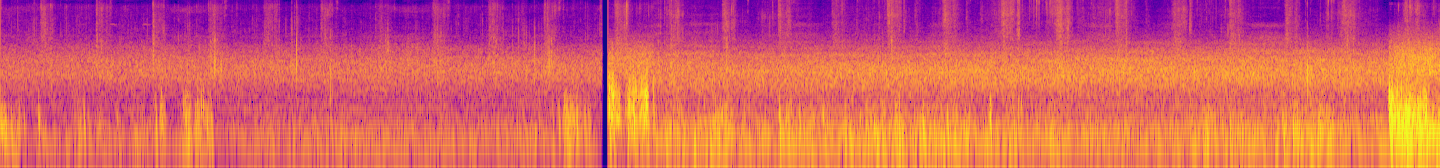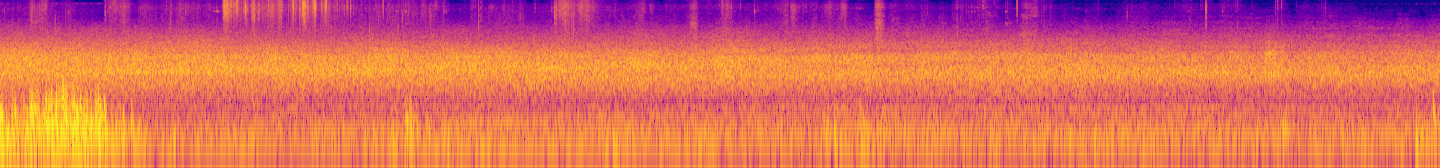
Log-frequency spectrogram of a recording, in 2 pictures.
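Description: Footsteps crunching on a gravel path, with a quick run of small clicks and scuffs. About halfway through comes a short, loud low rumble, and after it a steady hiss of distant highway traffic.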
